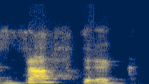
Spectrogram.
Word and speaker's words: zaftig: All this confusion is strange because Zaftig, which incidentally is pronounced more like Zaftig, does have a precise meaning.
